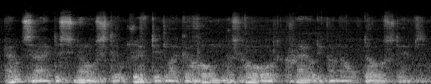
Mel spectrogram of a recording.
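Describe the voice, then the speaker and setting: Male poet for live café reading: dark, mellow tone, literary and measured, heard from across an echoey room. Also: deep voice, steady tone. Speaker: featured poet. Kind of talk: live poetry reading with brief casual asides. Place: small indoor café poetry event. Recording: roomy, distant, noisy live recording.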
